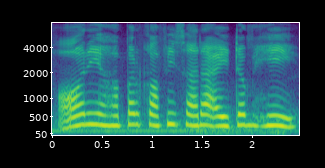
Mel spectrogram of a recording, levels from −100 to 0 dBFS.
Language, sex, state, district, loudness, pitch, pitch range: Hindi, female, Madhya Pradesh, Bhopal, -12 LUFS, 270 Hz, 255-280 Hz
